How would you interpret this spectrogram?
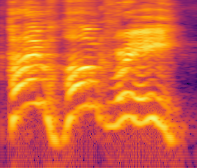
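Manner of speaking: high, slow whine; whiny wife voice. Retold or imitated. Wife whining to husband about food, high and slow. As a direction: drag it out like a pouty kid. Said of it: "She's like".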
